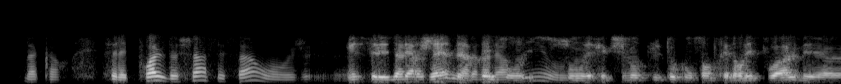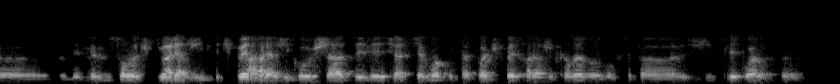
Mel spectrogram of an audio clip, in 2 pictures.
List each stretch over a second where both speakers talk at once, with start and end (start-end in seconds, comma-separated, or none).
4.6-5.9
